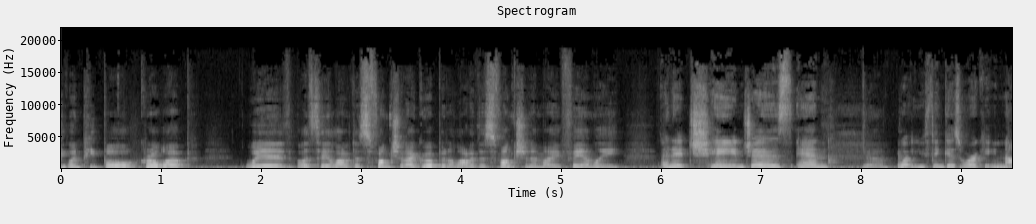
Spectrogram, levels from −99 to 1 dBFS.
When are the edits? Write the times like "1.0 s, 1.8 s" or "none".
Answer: 5.9 s, 8.4 s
